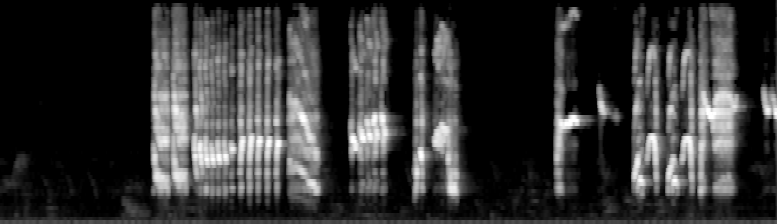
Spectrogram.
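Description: Orange-headed thrush singing: a quiet first second and a half, then a fast run of high, clipped notes, followed by shorter phrases of swooping, looping whistles with a brief pause midway.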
